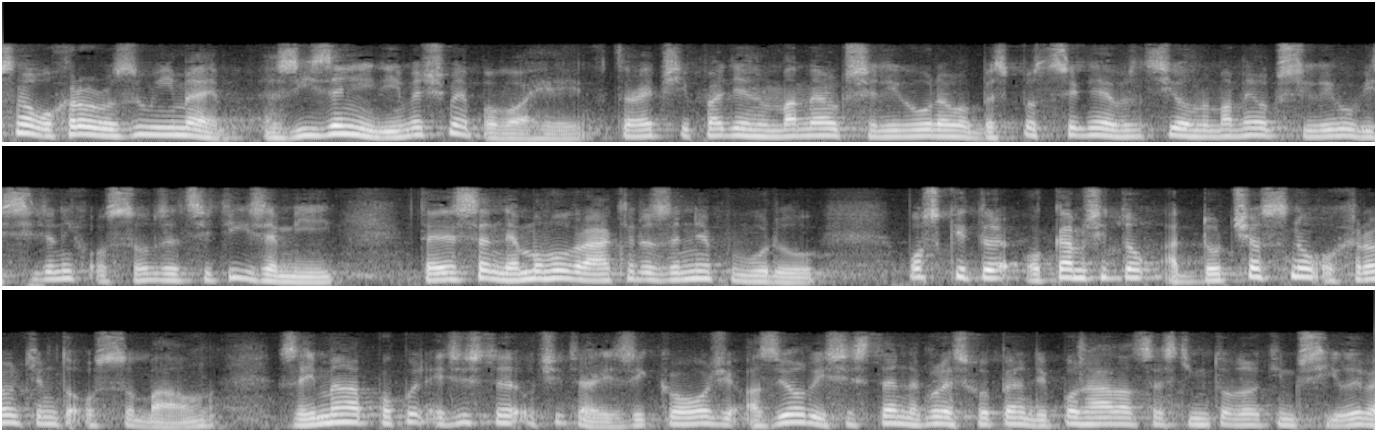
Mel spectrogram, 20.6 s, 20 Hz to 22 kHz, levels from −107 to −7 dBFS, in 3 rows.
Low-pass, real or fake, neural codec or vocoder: 7.2 kHz; fake; codec, 24 kHz, 0.9 kbps, WavTokenizer, medium speech release version 1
